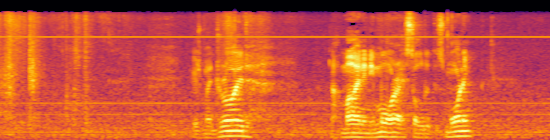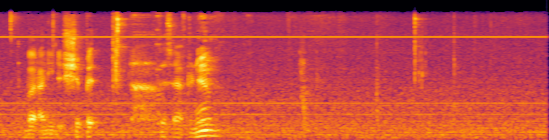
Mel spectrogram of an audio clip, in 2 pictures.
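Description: Hard plastic parts click and rattle as they are handled.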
